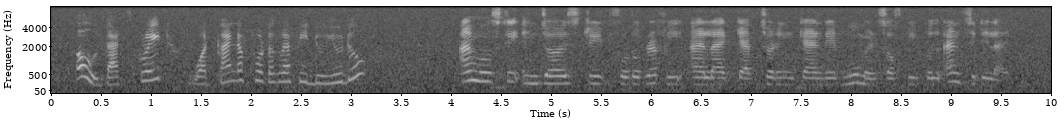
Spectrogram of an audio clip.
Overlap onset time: none

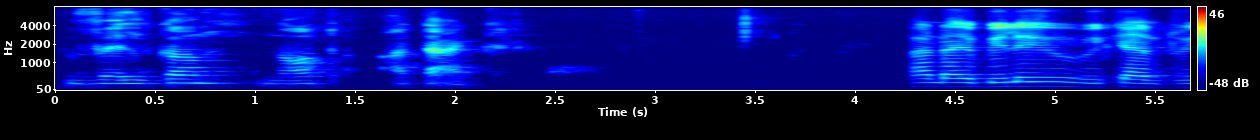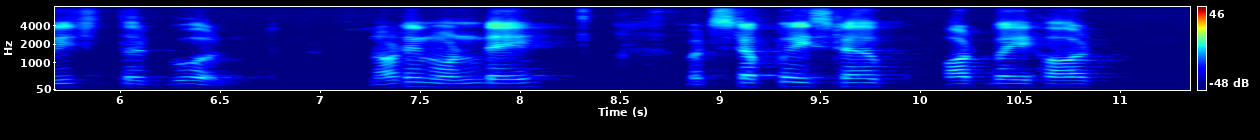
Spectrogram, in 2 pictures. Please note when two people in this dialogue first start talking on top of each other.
none

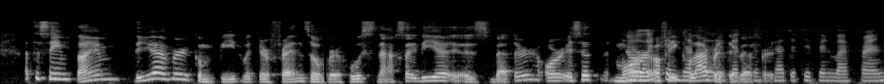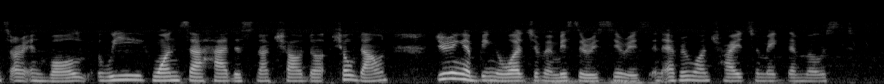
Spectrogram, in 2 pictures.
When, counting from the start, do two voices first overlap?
6.2 s

